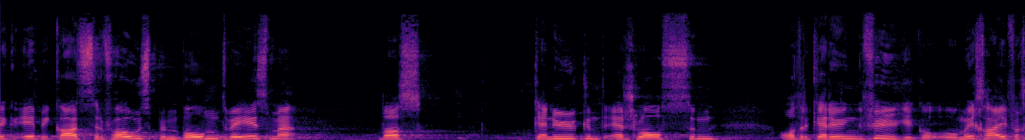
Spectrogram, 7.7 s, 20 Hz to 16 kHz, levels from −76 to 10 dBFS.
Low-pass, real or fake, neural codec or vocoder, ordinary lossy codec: 14.4 kHz; real; none; none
